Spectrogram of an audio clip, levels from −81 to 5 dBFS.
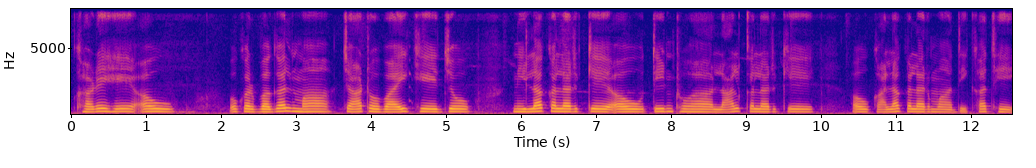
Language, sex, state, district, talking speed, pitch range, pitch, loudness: Chhattisgarhi, female, Chhattisgarh, Raigarh, 130 wpm, 195-210 Hz, 205 Hz, -15 LUFS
